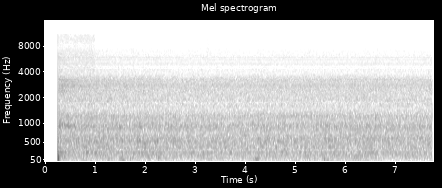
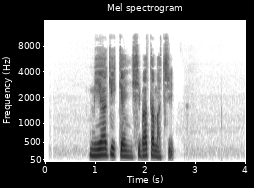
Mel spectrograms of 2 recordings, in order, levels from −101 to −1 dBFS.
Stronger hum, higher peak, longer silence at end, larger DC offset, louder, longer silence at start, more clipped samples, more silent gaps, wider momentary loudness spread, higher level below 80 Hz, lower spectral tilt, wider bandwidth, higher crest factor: neither; second, -28 dBFS vs -2 dBFS; second, 0 s vs 1.45 s; neither; second, -63 LUFS vs -21 LUFS; second, 0.25 s vs 0.9 s; neither; neither; second, 4 LU vs 11 LU; about the same, -72 dBFS vs -70 dBFS; about the same, -5.5 dB/octave vs -6 dB/octave; about the same, 11 kHz vs 11 kHz; first, 34 dB vs 20 dB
